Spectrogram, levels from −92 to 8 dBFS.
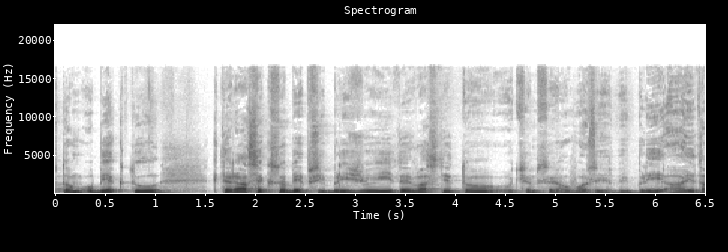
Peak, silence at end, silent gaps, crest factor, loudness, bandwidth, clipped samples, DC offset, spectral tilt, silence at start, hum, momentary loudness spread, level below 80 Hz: -6 dBFS; 0 s; none; 16 dB; -22 LUFS; 17 kHz; under 0.1%; under 0.1%; -7.5 dB/octave; 0 s; none; 10 LU; -64 dBFS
